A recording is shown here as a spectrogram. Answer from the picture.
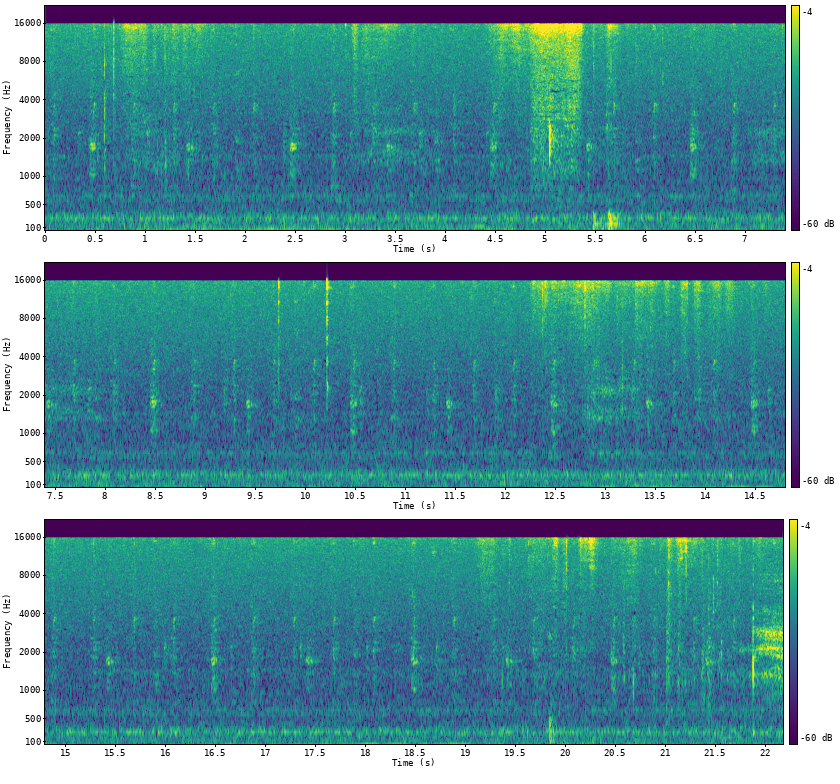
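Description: Quiet room tone: a steady low hum with faint ticking about once a second, and a couple of slightly louder small clicks about five seconds in.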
